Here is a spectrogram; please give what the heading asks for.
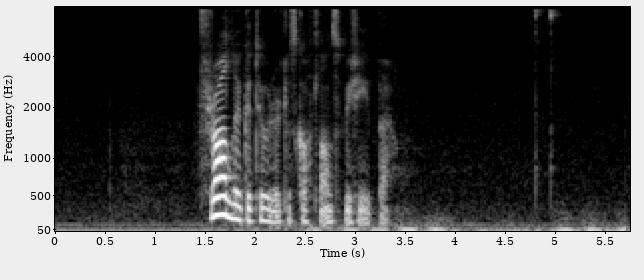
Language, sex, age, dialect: Faroese, female, 15-35, Suðurstreymoy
